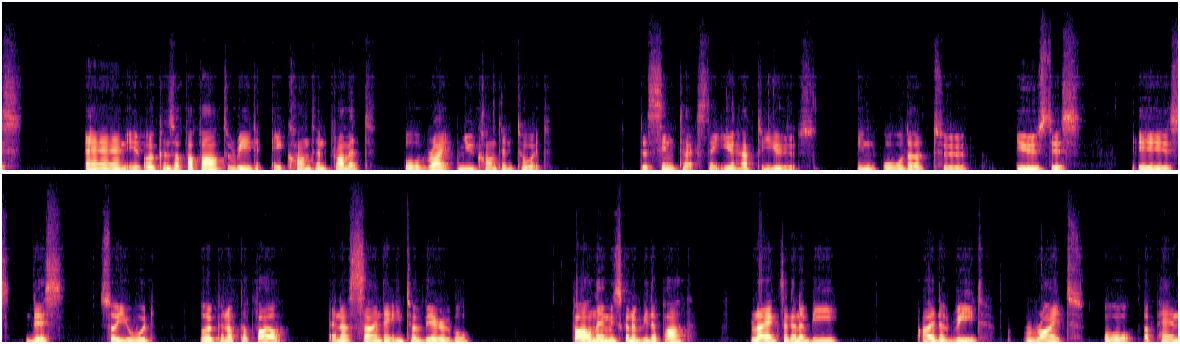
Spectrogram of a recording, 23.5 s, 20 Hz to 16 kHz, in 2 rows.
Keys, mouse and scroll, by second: 7.4 ctrl+c, 7.7 click, 8.4 ctrl+End, 8.7 Return, 8.9 Return, 9.4 ctrl+v, 11.1 BackSpace, 12.1 click.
